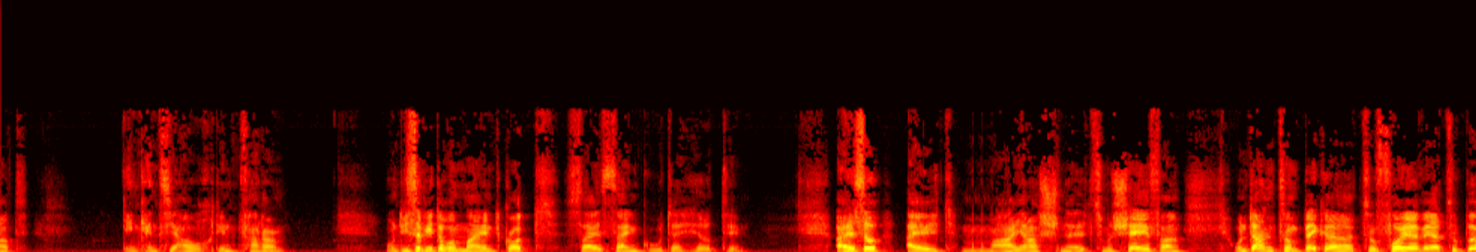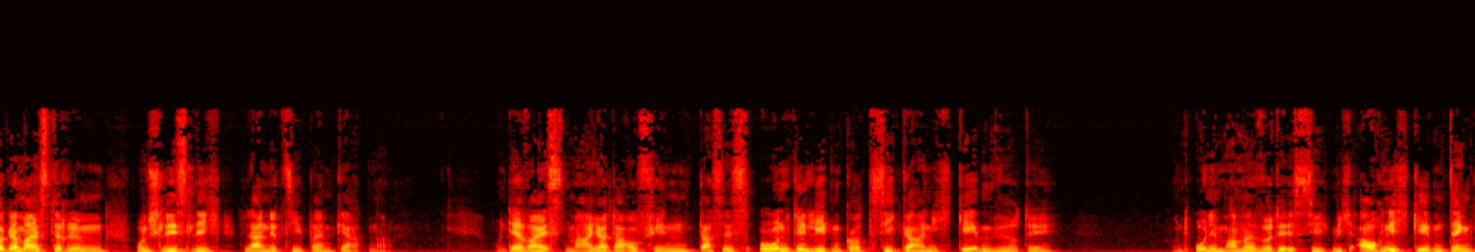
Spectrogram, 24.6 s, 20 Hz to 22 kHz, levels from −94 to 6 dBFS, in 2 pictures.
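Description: Repeated frames occur at 6.43 to 6.48 s, 8.10 to 8.26 s and 20.67 to 20.69 s. A short block of compressed audio was delivered more than once, so the decoder played the same slice again. At 6.43 s a 26 ms block, consistent with a single frame, plays twice more. At 8.10 s a 78 ms block, pointing to three frames, also repeats twice. At 20.67 s a 26 ms block repeats once. Each is heard as a brief stutter, and each adds the repeated time to the clip.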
